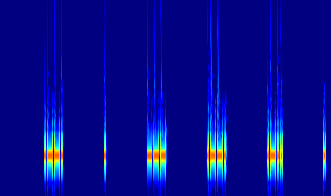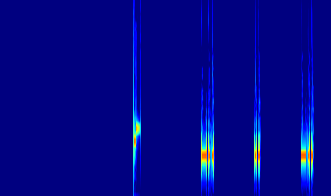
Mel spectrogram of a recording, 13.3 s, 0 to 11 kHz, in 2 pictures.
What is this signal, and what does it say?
Morse code, heard as a keyed tone, about 36 wpm, spaced as for 10 wpm, 690 Hz. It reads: PEOPLE DID
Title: 8x Character Spacing - Top 100 Words - 35wpm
